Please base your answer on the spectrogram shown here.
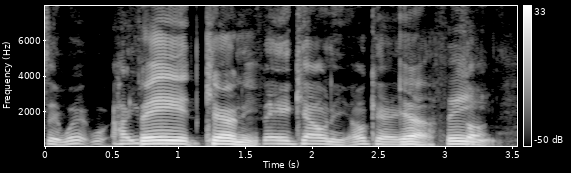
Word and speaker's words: Fayette County: you from man like you said help me pronounce it Fayette County Fayette County okay yeah like I know you told the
